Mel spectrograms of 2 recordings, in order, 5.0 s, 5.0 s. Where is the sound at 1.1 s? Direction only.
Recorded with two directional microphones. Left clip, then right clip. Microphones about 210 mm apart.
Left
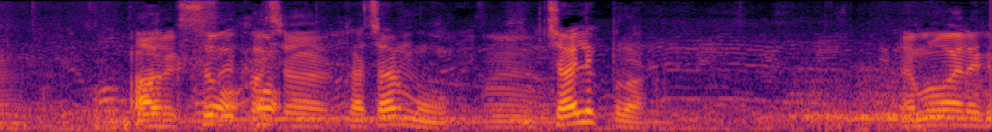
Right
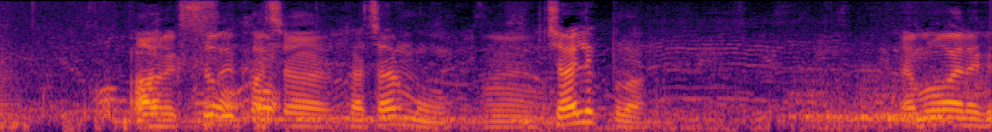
30° right (ahead or behind).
